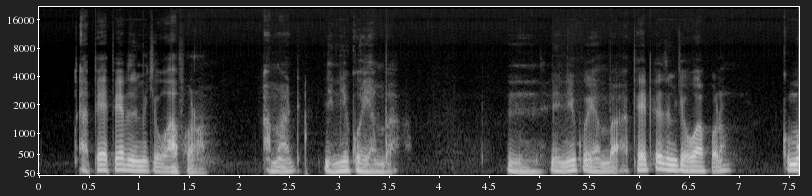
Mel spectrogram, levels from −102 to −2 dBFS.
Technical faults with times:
1.32 microphone volume stepped up

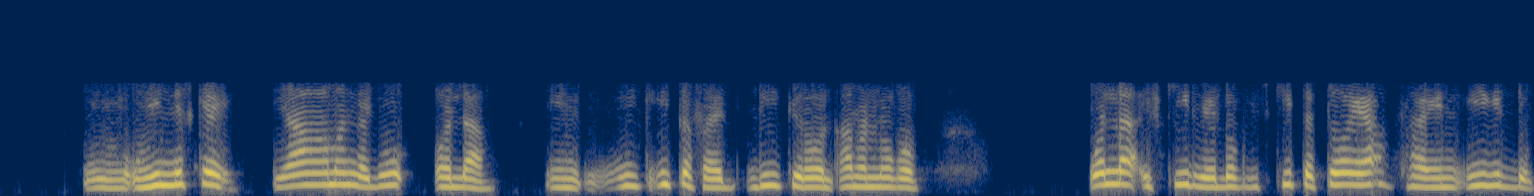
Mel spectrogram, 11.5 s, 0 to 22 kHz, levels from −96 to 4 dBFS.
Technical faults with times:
0.00-11.51 G.729 codec
1.64-1.76 VoIP packet loss concealed by the speech codec
3.68-3.72 VoIP packet loss concealed by the speech codec
10.28-10.37 VoIP packet loss concealed by the speech codec

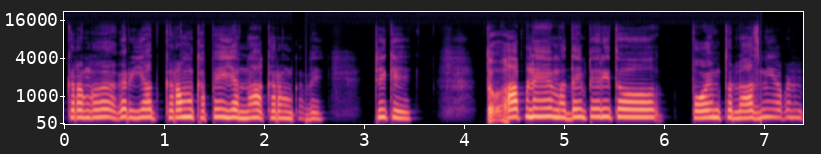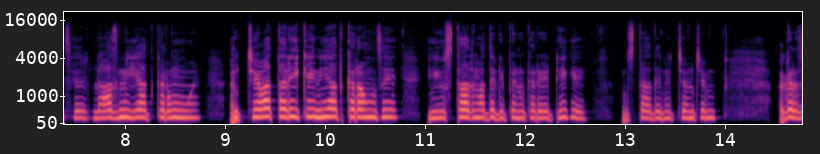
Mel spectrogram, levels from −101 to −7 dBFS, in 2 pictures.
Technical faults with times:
2.28-2.41 sudden gain jump
6.97-14.78 sudden gain jump

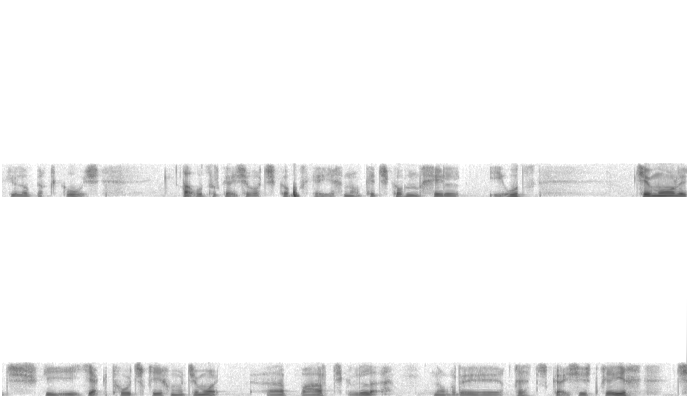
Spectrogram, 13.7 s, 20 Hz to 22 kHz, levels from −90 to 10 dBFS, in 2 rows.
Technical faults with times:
none

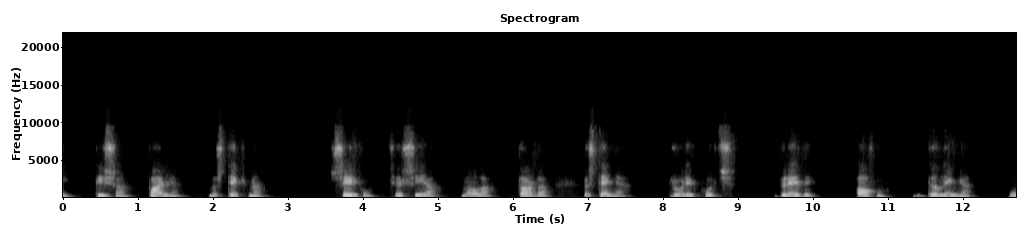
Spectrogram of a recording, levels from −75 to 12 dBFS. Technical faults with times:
0.00-12.72 Opus voice compression

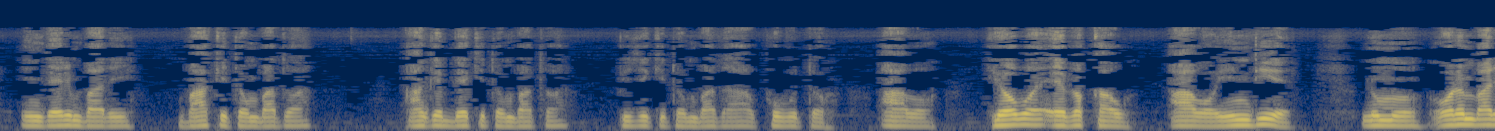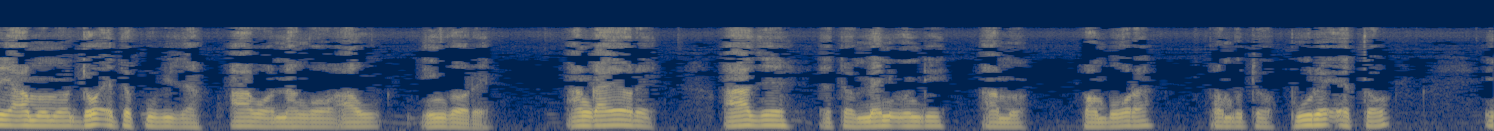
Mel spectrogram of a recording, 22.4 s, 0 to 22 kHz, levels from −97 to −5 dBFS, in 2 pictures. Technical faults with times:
0.00-22.42 WMA compression

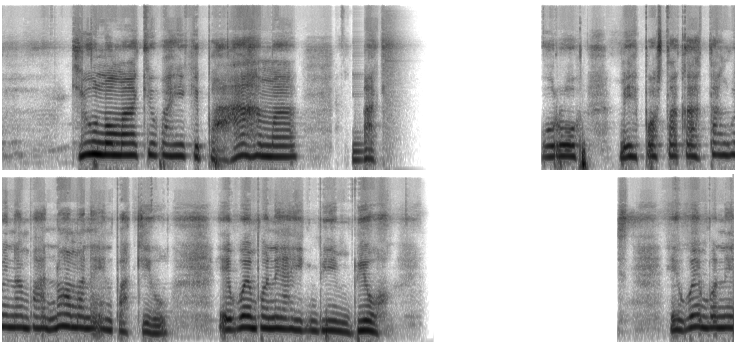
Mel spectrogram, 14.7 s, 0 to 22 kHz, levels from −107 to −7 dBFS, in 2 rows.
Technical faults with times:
3.29-3.65 repeated packet loss (robotic sound)
3.83-5.42 long network dropout
11.52-13.51 long network dropout

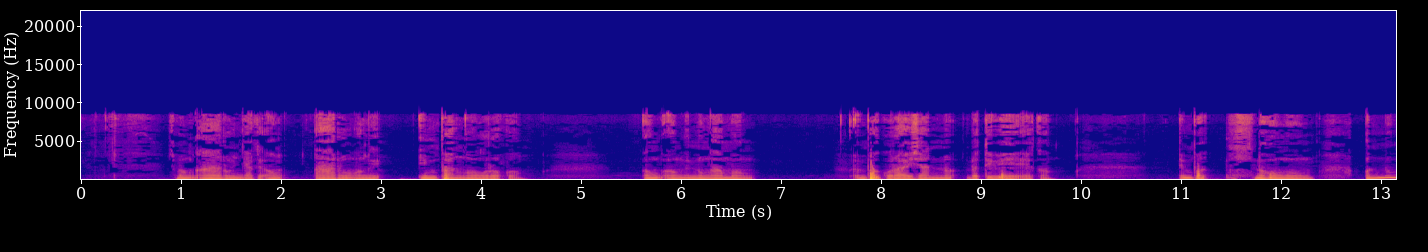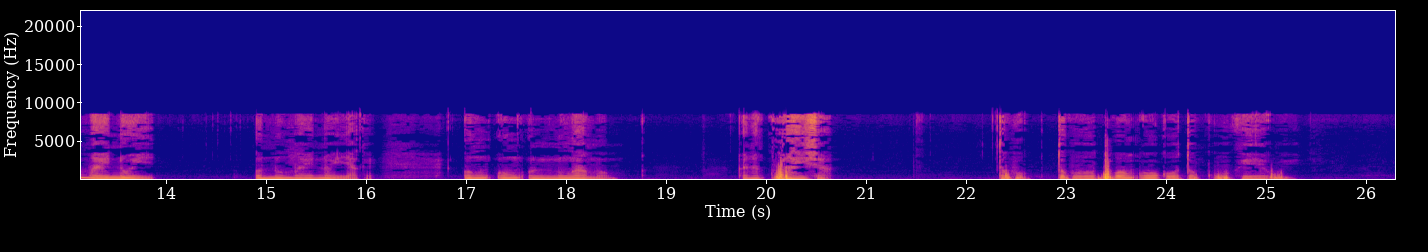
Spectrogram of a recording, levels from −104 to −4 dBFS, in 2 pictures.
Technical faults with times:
0.00-26.29 AAC compression

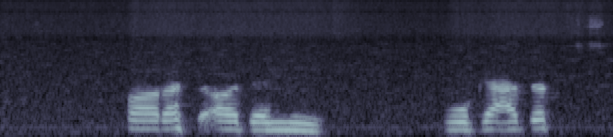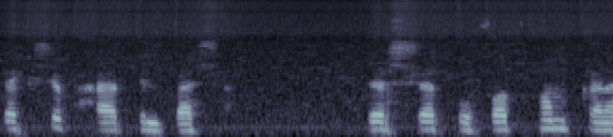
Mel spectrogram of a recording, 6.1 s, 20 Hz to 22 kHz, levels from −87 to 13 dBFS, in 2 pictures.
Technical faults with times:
0.00-6.13 noise suppressor artifacts
2.88-3.56 speech cut by the noise suppressor
3.95-4.22 speech cut by the noise suppressor
4.91-5.78 speech cut by the noise suppressor

